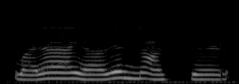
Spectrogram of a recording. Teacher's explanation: Pada ayat kedua, walayalin asr, terdapat hukum bacaan izhar halqi karena kasroh tanwin bertemu dengan huruf ain dibaca jelas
